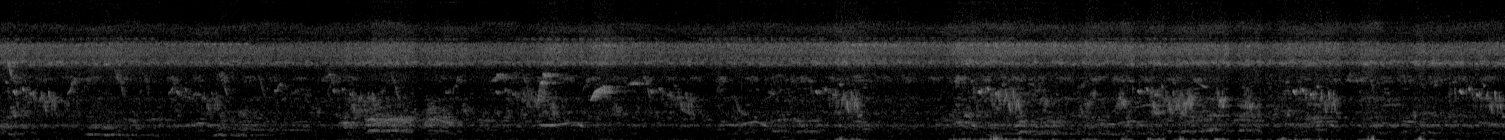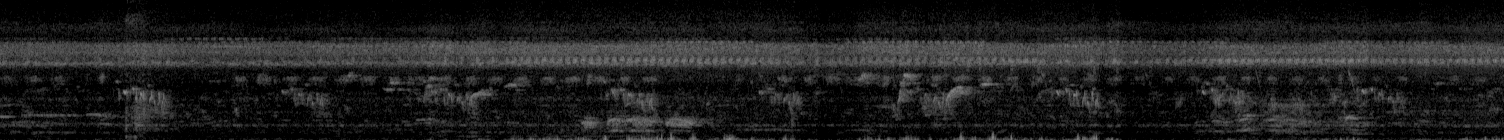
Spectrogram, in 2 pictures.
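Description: Many birds calling from the riverside trees, a string of short falling chirps repeated throughout over a steady high hiss. Loud low rumbling buffets hit the microphone from about nine to fourteen seconds in and again from about twenty to twenty-six seconds.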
